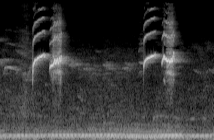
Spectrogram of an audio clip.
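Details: Oriental magpie-robin singing two short bursts of rising whistled notes with a buzzy slurred ending, repeated after a pause, with a constant low mechanical hum behind.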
